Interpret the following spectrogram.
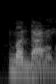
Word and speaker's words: Mamdani: Mamdani, Mamdani, yes.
